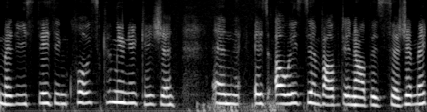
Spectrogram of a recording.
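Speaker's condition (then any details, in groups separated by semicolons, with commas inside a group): Cerebral palsy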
